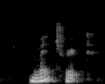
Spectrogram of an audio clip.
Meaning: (adjective) 1. Of or relating to the metric system of measurement 2. Of or relating to measurement by meters or by metrics 3. Of or relating to the meter of a piece of music
- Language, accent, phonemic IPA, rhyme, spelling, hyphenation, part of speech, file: English, Southern England, /ˈmɛt.ɹɪk/, -ɛtɹɪk, metric, met‧ric, adjective / noun / verb, LL-Q1860 (eng)-metric.wav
